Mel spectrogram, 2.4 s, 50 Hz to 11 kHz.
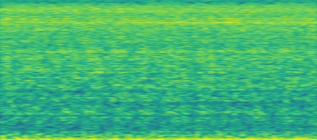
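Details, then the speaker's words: LS-swapped Unimog 404, after fixing overheating, coolant refilled: deep V8 idle with an uneven, lumpy, regular stumble; feeling the exhaust shows the rearmost cylinder cold, so that one is misfiring, cause not yet found. "that one's hot that one's hot you feel that misfire"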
